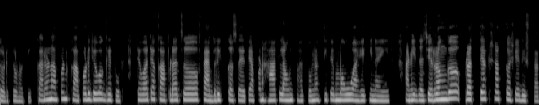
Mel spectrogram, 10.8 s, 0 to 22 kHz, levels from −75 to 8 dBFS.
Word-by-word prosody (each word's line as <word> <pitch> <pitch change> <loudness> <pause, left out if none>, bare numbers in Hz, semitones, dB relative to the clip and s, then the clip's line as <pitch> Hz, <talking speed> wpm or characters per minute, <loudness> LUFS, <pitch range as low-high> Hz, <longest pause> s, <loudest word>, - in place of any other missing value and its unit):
अडचण 175 0 -6
होती, 155 -2 -12
कारण 215 +3 +2
आपण 240 +2 +2
कापड 225 +2 -1
जेव्हा 230 0 +3
घेतो 205 -3 -3 0.4
तेव्हा 210 0 0
त्या 235 - -1
कापडाचं 210 +1 0
फॅब्रिक 195 0 +1
कसं 200 -1 -5
आहे 185 - -1
ते - - -3
आपण 205 +2 -4
हात 200 0 +1
लावून 205 -1 +3
पाहतो 185 0 -6
ना, 200 +2 +1
की 210 - -4
ते 215 - -2
मऊ 210 +1 +4
आहे 190 -1 0
की 200 +1 -5
नाही? 180 -2 0 0.3
आणि 200 +1 +1
त्याचे 200 +2 +1
रंग 230 +3 +7 0.3
प्रत्यक्षात 250 +2 -1
कसे 215 -2 -2
दिसतात. 185 -3 -5
205 Hz, 175 wpm, -24 LUFS, 195-220 Hz, 0.4 s, रंग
